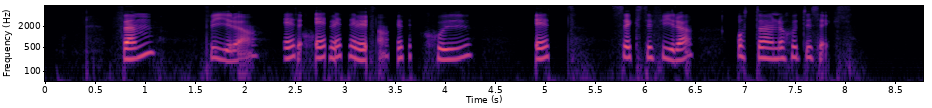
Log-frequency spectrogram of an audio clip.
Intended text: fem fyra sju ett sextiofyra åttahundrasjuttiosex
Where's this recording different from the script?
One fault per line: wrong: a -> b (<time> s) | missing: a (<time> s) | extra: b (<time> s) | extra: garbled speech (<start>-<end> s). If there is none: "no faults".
extra: garbled speech (2.4-3.7 s)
